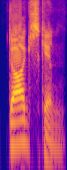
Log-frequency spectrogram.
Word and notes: dogskin: American English

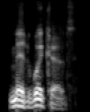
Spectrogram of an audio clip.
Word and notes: midwicket: British English

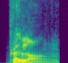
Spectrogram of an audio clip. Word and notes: prolong: British English

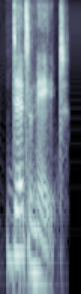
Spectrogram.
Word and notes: detonate: Indian

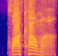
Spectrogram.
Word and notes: glaucoma: American English

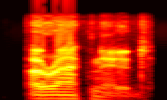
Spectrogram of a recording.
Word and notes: arachnid: British English

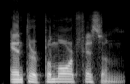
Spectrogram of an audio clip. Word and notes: anthropomorphism: American English

